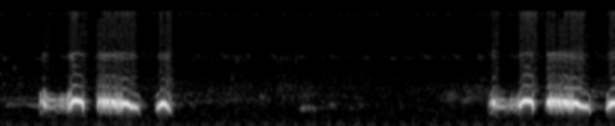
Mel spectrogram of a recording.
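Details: Spotted dove cooing in thúc gù style. The phrase comes twice, about six seconds apart, each a stutter, an arched note, a long buzzy falling coo and a short closing coo. Silence in between.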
